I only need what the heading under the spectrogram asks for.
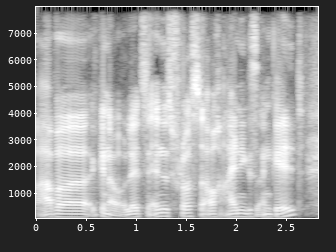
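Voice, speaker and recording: The pace is moderate on a very clean recording with a silent background. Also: man. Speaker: podcast co-host, media student. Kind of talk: casual chat. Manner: hesitant with frequent fillers.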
